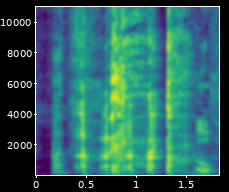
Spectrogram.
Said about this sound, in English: Desperate cough. Oh. When I laugh, it kicks it off, would you believe, is not good.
